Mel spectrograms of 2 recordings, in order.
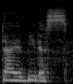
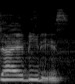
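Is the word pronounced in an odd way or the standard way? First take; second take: odd; standard. First: The word is pronounced in an odd, imitated way. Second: The word is pronounced in the standard way. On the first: "as Wilford Brimley says" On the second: "He mispronounces diabetes"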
